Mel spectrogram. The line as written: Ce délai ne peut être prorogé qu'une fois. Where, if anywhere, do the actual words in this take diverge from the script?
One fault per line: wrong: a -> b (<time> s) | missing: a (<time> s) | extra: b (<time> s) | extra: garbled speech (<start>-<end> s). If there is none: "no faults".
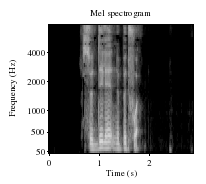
missing: être prorogé qu'une (1.6 s)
